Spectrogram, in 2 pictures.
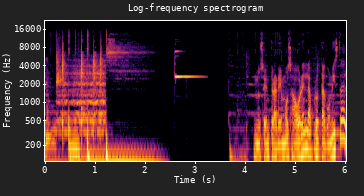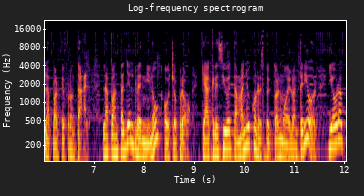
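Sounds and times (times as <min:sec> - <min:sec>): background music: 0:00.0 - 0:01.6, 0:03.7 - 0:12.0
high bright ding: 0:02.6 - 0:03.3.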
